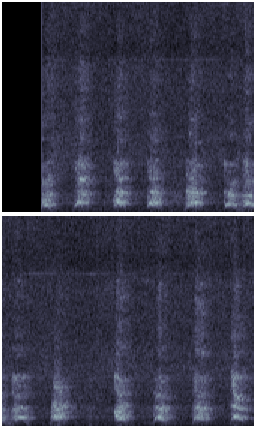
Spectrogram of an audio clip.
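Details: Labrador Retriever named Flex barking at a vacuum cleaner: a steady run of about twelve sharp, mid-pitched barks, roughly two per second, fairly even in loudness, with a faint steady hum behind.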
